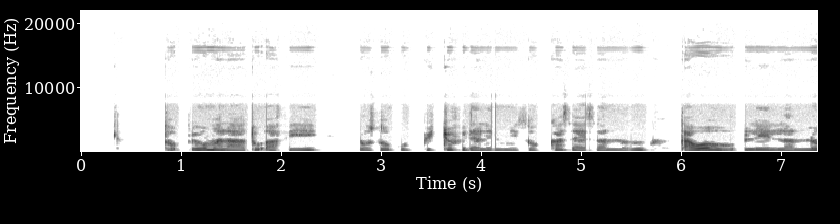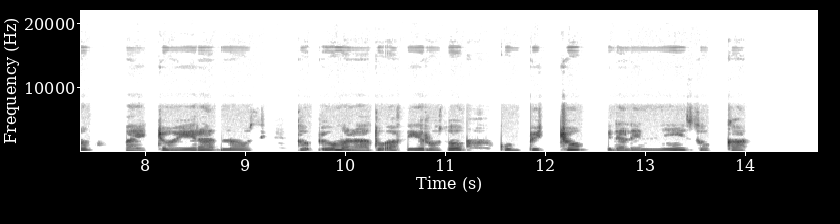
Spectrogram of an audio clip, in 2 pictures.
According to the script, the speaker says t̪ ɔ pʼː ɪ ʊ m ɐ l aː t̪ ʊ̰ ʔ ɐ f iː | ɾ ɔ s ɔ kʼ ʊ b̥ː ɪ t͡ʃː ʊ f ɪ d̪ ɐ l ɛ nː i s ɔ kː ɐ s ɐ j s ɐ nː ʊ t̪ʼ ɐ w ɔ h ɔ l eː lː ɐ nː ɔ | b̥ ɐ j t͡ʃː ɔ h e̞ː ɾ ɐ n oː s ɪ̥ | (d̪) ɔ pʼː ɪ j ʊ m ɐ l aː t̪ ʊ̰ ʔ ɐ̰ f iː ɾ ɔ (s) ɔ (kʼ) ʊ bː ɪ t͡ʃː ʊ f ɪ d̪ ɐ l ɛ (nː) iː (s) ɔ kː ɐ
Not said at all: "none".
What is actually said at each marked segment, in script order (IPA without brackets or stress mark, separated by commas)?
t̪, s, kʼ, nː, s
